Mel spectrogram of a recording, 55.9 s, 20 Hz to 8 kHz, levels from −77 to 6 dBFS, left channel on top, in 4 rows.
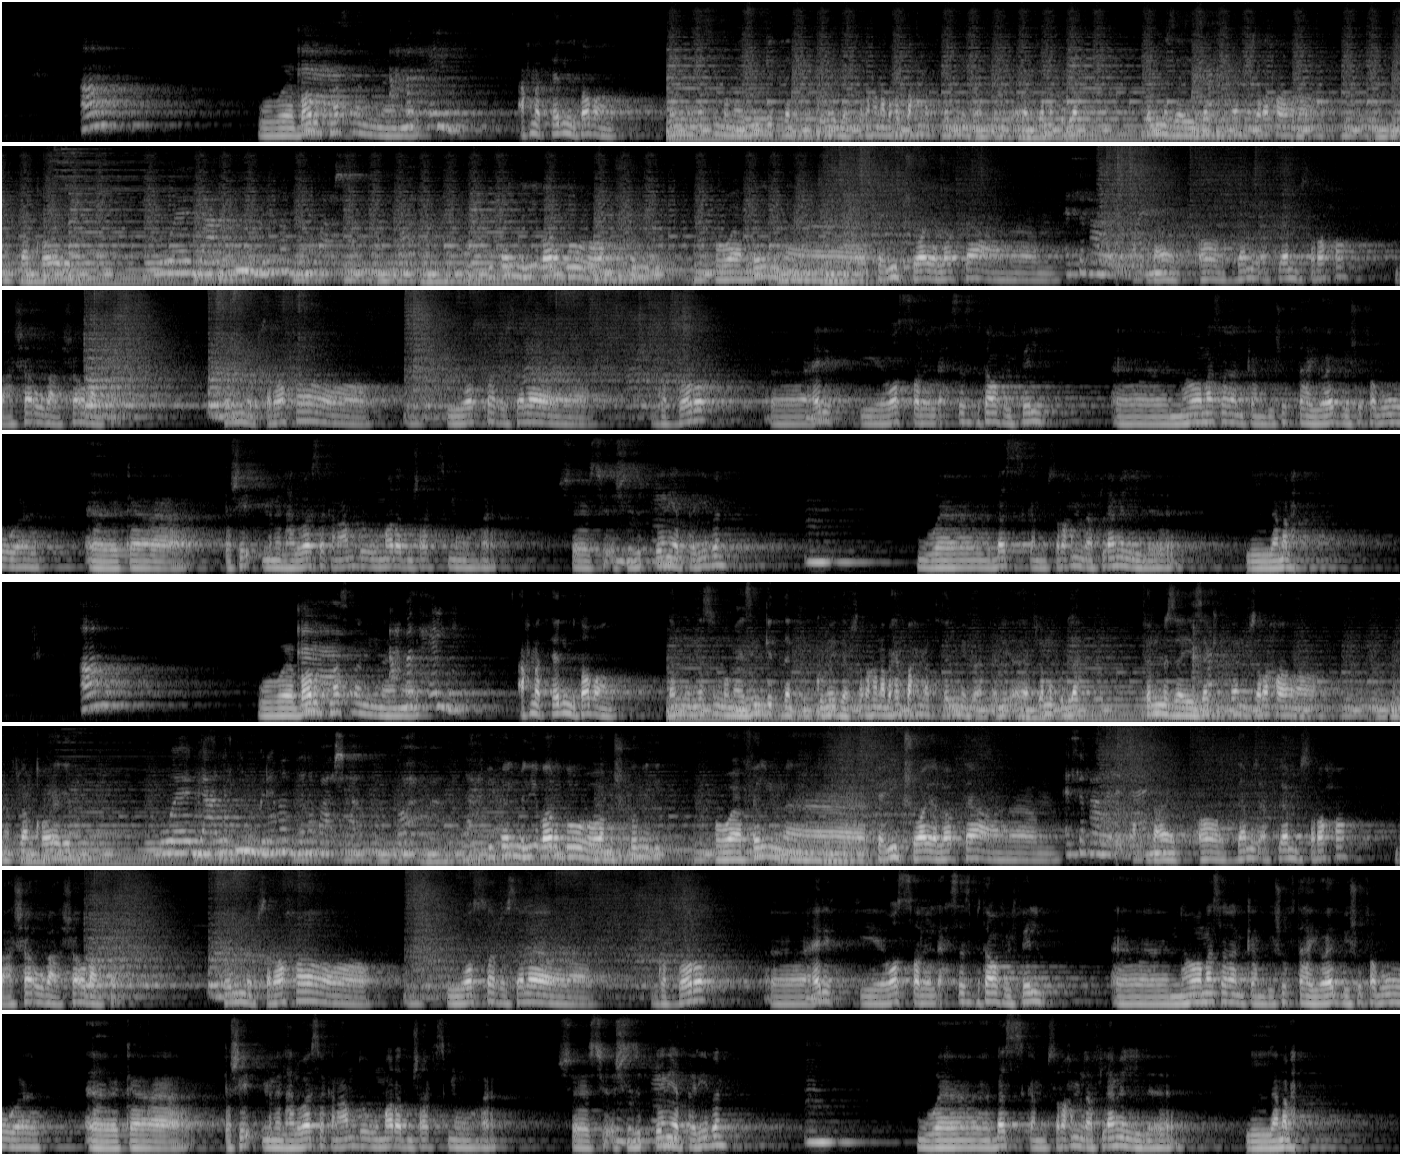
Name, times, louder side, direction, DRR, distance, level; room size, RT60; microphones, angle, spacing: voice 1, 0.8-1.1 3.0-3.4 3.9-4.6 7.3-7.6 11.9-12.2 15.6-19.1 24.6-25.7 36.0-36.2 48.1-48.8 50.0-50.3, right 2 dB, 70° right, 4 dB, 2.3 m, -28 dB
voice 2, 2.6-4.2 5.2-6.1 6.7-10.8 11.4-13.2 13.9-14.9 18.6-20.6 21.1-24.5 25.3-27.4 27.9-29.2 30.2-31.6 32.0-33.9 34.5-35.0 35.6-36.3 36.5-38.4 39.0-42.3 42.8-43.9 44.2-46.9 47.5-49.2 51.1-53.7 54.4-54.9, right 4 dB, 50° right, 10 dB, 0.6 m, -24 dB
sound 1, 6.6-22.6, left 2 dB, 75° left, 1.0 m, -29 dB
Insect, 21.7-23.9 24.9-27.0 28.8-29.6 30.0-31.1 31.8-35.0, left 1 dB, 25° left, 5.9 m, -34 dB
22.5 x 19.0 x 6.8 m, 2.3 s
head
